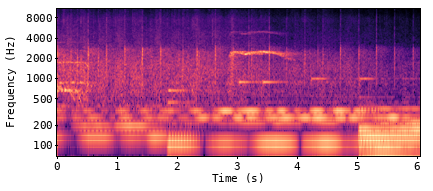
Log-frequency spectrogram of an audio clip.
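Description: Guests clapping, a crowd's scattered hand claps, over music of slow sustained chords that change about two seconds in and again near the end.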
